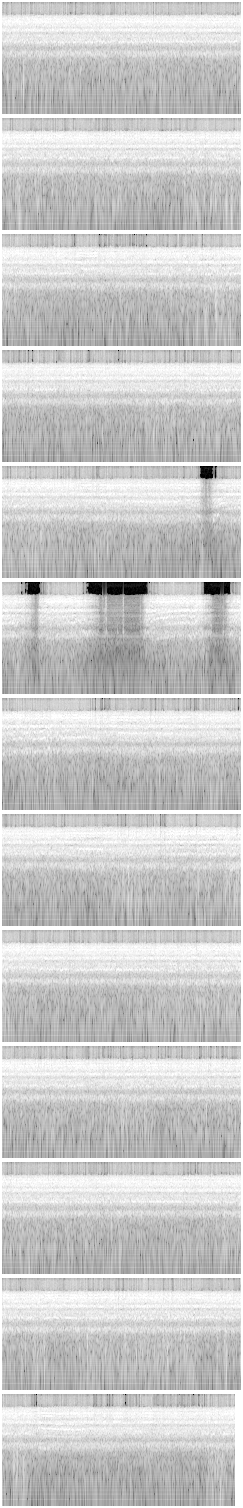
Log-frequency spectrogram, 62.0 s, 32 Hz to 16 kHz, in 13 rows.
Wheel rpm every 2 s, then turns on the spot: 230, 230, 230, 230, 230, 230, 230, 230, 230, 230, 220, 160, 110, 80, 120, 210, 220, 220, 220, 240, 230, 230, 230, 230, 230, 240, 230, 230, 230, 220, 230.
none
